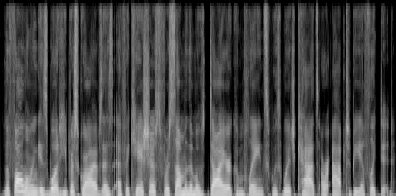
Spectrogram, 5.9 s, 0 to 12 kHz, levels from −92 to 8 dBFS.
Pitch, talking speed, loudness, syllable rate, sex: 235 Hz, 230 wpm, -17 LUFS, 6.1 syllables/s, female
